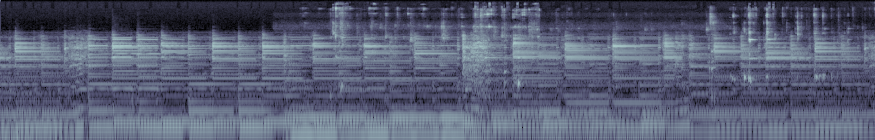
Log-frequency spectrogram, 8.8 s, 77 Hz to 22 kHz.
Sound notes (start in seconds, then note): 3.2 water splashes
